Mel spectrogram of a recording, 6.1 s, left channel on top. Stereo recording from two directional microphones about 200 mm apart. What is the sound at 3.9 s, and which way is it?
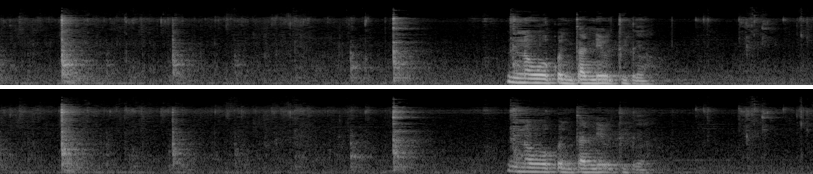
Speech, 55° left (ahead or behind).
